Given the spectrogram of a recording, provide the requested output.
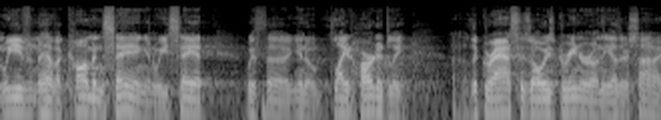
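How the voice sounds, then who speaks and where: At a fairly quick pace, a man talks in a flat monotone at medium pitch, with audible room echo and noticeable background noise. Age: 40s. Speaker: lay preacher. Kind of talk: sermon.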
